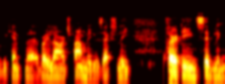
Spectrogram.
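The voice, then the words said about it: Irish accent. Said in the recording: “As you can probably tell from my accent, I'm Irish”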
